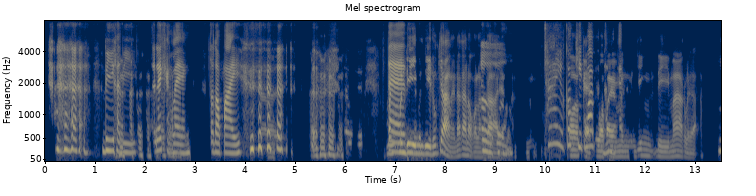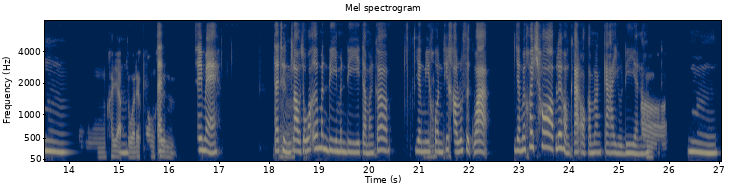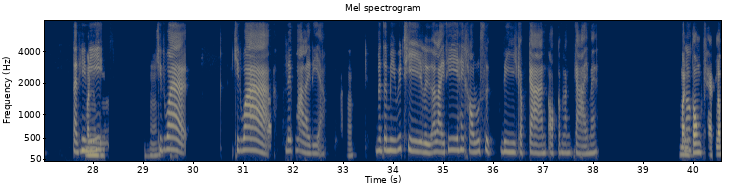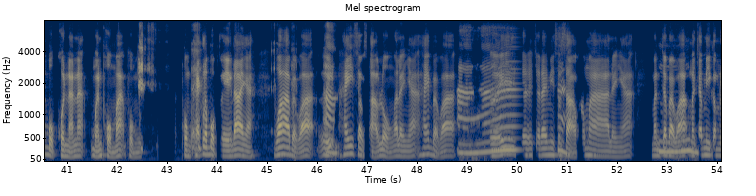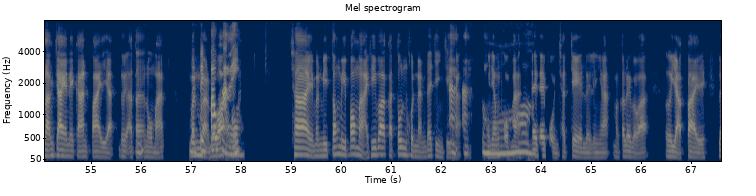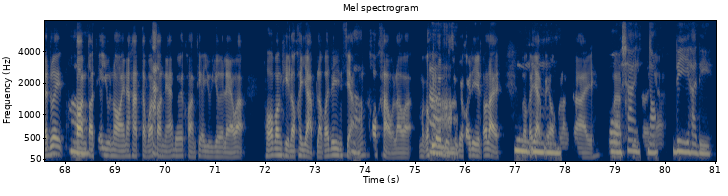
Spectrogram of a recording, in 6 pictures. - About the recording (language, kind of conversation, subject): Thai, unstructured, การออกกำลังกายช่วยลดความเครียดได้อย่างไรบ้าง?
- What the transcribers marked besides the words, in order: chuckle; laugh; laugh; distorted speech; unintelligible speech; tapping; in English: "crack"; laugh; in English: "crack"; chuckle; drawn out: "อา"; laughing while speaking: "มันก็เริ่มรู้สึกไม่ค่อยดีเท่าไร"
